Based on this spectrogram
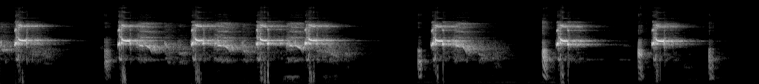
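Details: Female grey francolin, deshi madi titar, wild, hunting call: loud grating squawk notes given in spaced bursts, roughly one every half second to second, with short silent gaps.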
